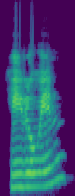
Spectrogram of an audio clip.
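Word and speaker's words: heroin: दोनों का प्रोनाउंसिएशन भी आपने देखा होगा, मैंने अलग किया, हीरोइन, हेरोइन। तो ये दोनों के प्रोनाउंसिएशन में ही बात अलग आ जाती है।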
